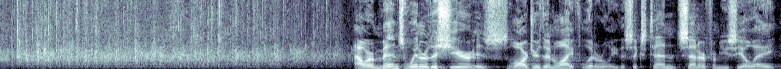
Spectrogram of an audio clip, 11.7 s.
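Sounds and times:
audience applause at an awards event: 0.0 - 5.5
speech: 5.3 - 11.7.

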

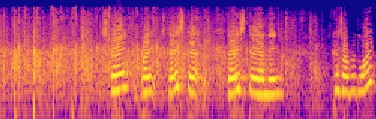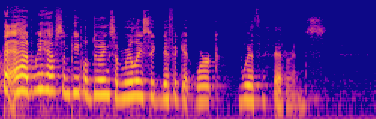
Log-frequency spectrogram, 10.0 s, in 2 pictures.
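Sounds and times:
audience applause: 0.0 - 4.4
speech: 1.5 - 9.4.

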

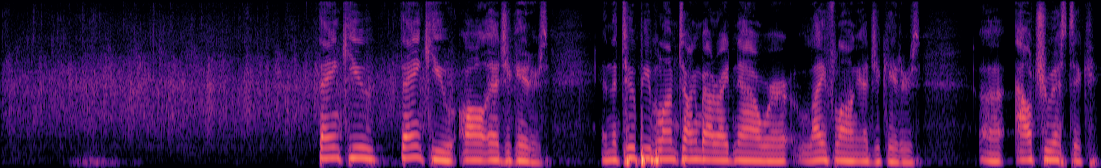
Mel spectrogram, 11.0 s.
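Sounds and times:
audience round of applause: 0.0 - 5.4
speech: 3.2 - 11.0.

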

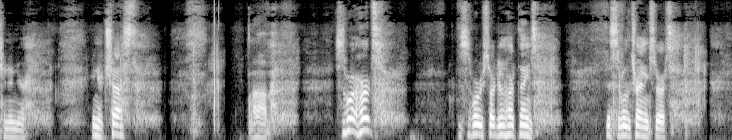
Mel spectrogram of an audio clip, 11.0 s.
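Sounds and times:
speech: 0.0 - 0.6, 1.4 - 2.2, 3.7 - 4.2, 5.0 - 5.9, 6.8 - 8.2, 9.1 - 10.3
heavy labored breathing: 0.2 - 6.8, 7.8 - 10.9.

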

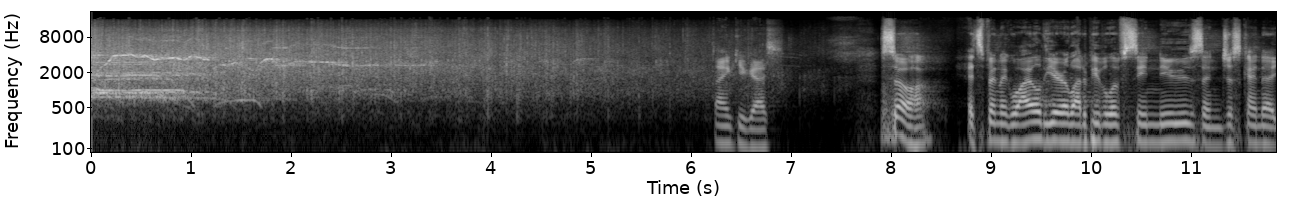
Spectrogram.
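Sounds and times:
sizable crowd applauding to welcome a guest: 0.0 - 7.6
whistles: 0.1 - 3.8, 4.5 - 5.3
speech: 6.2 - 7.0, 8.0 - 11.8.

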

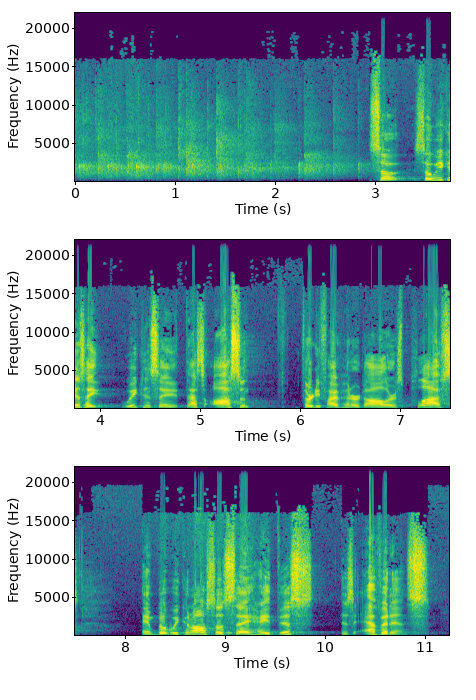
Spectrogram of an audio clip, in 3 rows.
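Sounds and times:
audience applause: 0.0 - 3.0
speech: 3.0 - 11.1.

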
